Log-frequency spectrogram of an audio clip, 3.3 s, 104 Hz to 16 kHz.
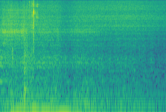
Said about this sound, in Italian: Alle 6.10 mi sono andato fuori dalla porta di casa, ho acceso la macchina e sono andato verso Milano.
